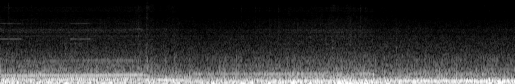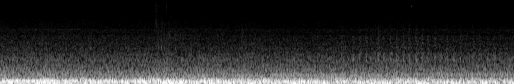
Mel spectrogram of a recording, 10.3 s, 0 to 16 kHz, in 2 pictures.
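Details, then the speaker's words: MK7 GTI manual turbo, after fixes for bucking/hesitation and ahead of a meth tune, logged full-throttle pull from 2,000 rpm in second, shifting at about 6,000 rpm into fourth; clean pull over road rumble, no stumbles or misfires. "So right there, I got it all the way to about 6,000. That's when I want to shift with the manual, 6,000 RPMs."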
